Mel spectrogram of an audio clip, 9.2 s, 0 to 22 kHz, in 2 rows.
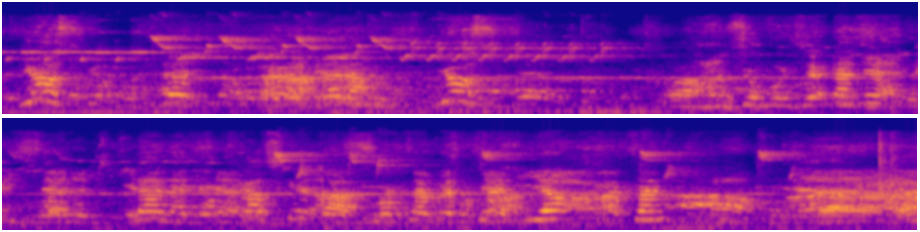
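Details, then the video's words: At the Ain Chock association's singing contest, 23 May 2021, a hybrid goldfinch delivers rapid high twittering runs and sharp repeated notes, with human voices murmuring underneath throughout. "مباراة تغريد هجين الحسون جمعية عين الشقConcours de chant hybride Chardonneret"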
